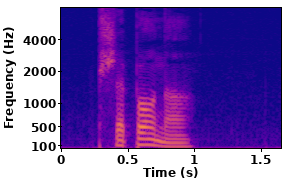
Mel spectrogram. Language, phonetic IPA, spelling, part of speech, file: Polish, [pʃɛˈpɔ̃na], przepona, noun, Pl-przepona.ogg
